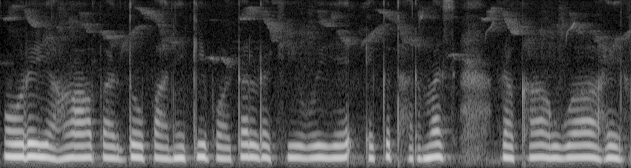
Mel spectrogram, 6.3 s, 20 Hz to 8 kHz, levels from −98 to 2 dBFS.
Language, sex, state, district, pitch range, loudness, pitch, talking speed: Hindi, female, Uttar Pradesh, Ghazipur, 205-220 Hz, -26 LUFS, 210 Hz, 140 wpm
